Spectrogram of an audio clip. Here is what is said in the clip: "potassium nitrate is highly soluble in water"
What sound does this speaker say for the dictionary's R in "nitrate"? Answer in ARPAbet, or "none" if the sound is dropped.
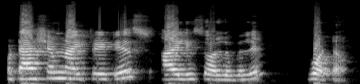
R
